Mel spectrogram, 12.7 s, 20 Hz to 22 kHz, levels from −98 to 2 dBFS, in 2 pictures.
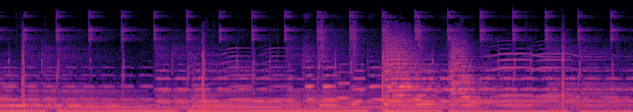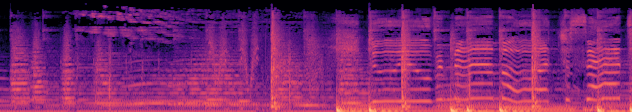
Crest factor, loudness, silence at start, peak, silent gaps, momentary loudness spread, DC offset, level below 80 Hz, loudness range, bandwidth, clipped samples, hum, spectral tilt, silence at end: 22 dB; -30 LUFS; 0 s; -6 dBFS; none; 16 LU; under 0.1%; -34 dBFS; 12 LU; 16.5 kHz; under 0.1%; none; -4.5 dB/octave; 0 s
